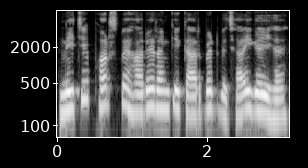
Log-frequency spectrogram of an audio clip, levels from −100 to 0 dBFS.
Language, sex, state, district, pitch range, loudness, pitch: Hindi, male, Jharkhand, Ranchi, 155-200 Hz, -14 LUFS, 185 Hz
